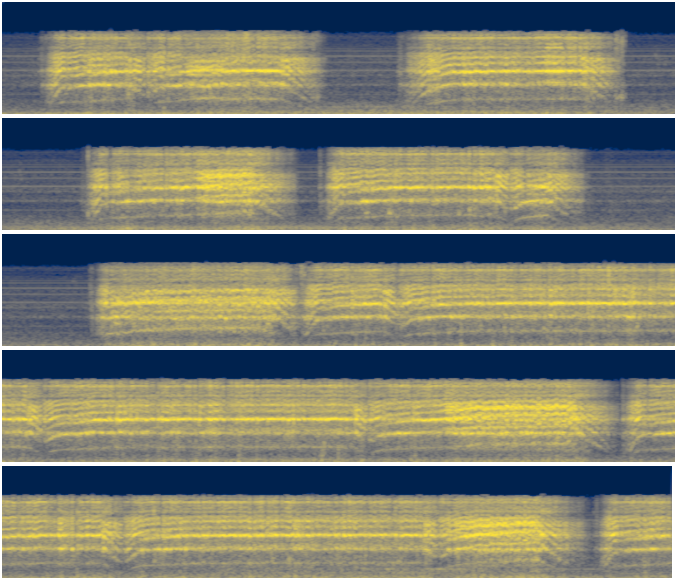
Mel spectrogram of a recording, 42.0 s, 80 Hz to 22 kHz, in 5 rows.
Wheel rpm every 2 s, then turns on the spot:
80, 120, 50, 120, 20, 130, 90, 80, 0, 120, 120, 150, 150, 150, 160, 150, 110, 140, 160, 150, 100.
none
